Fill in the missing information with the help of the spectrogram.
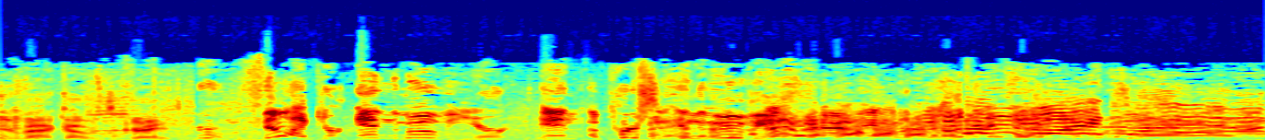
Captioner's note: laughter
